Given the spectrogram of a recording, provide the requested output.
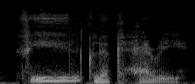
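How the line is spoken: Murmured. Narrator (German): murmelte er

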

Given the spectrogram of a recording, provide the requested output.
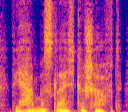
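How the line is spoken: Sudden murmur. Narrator (German): murmelt er plötzlich

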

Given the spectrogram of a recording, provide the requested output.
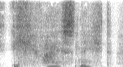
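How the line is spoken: Quiet. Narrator (German): sagte Harry leise

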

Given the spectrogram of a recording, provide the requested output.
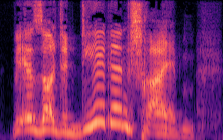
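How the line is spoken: Mocking. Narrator (German): höhnte Onkel Vernon

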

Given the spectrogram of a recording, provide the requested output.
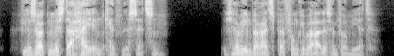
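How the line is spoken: Toneless. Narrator (German): sagte Decker tonlos

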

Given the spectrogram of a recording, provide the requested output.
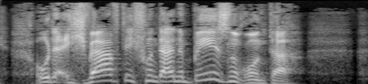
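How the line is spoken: Calling out. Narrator (German): rief Harry

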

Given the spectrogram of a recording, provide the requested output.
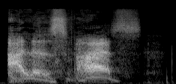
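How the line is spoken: Thundering. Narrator (German): donnerte Hagrid

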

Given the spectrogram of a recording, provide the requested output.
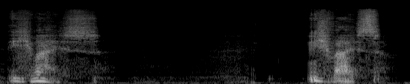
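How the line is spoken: Husky, choked voice. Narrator (German): sagte er mit belegter Stimme

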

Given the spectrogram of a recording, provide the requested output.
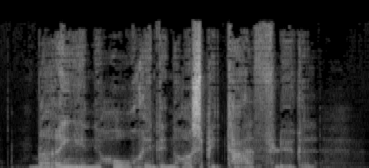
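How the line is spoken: Hissing snarl. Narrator (German): fauchte Snape Seamus an

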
